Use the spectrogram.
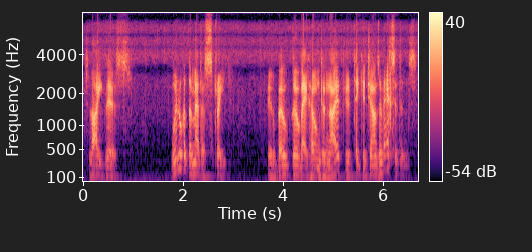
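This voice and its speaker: An actor playing a plain-spoken, intense, quietly menacing workman, talking in clipped, folksy phrases in 1940s radio suspense style. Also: medium pitch, sing-song, normal speed, dry recording, full character voice. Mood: intense, insistent. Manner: clipped, folksy, matter-of-fact. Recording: dull old radio recording.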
